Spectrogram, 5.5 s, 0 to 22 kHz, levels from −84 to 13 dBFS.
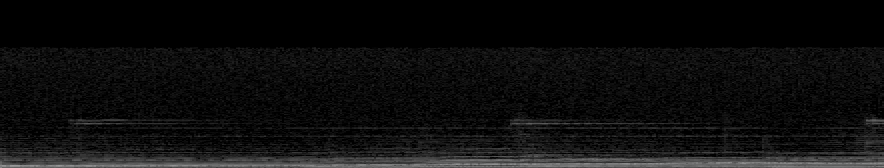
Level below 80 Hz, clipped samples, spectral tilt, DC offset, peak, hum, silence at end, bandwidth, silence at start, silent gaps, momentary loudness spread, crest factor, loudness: -58 dBFS; under 0.1%; -6.5 dB/octave; under 0.1%; -22 dBFS; none; 0 s; 16 kHz; 0 s; none; 5 LU; 14 dB; -36 LUFS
